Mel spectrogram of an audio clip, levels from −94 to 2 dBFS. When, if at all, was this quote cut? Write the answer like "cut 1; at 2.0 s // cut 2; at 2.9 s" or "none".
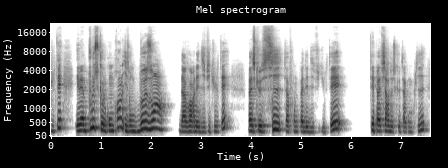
none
